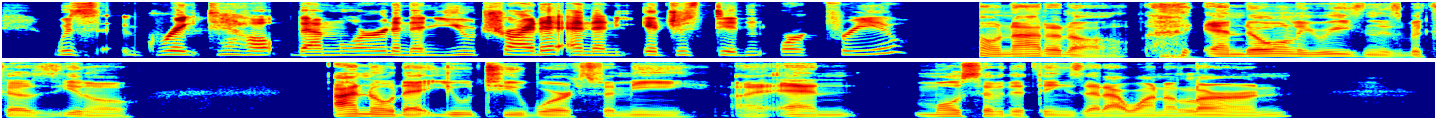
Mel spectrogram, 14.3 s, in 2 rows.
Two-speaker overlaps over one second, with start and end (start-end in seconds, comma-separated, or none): none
